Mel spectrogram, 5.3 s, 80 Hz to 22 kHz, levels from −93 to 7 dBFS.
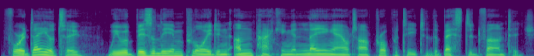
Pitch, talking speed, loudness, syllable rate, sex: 120 Hz, 225 wpm, -18 LUFS, 6.2 syllables/s, male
